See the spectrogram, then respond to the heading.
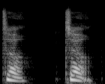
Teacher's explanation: It is a weak, unstressed, relaxed vowel sound. Here, it is a weak and stressed a vowel sound. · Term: schwa sound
